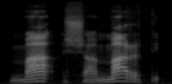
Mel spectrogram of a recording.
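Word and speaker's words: שָׁמַרְתִּי: Ubicamos el verbo, entonces podemos deducir que llevará el acento en la segunda sílaba. Shamarti, shamarti.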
